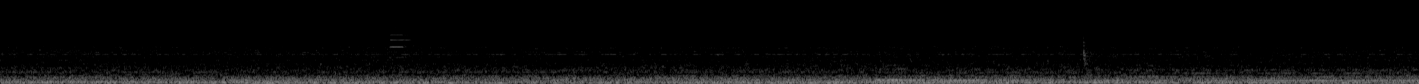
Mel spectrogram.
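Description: Steady low rumble of jet airliner engines on the airfield, swelling a little in the second half. A short electronic beep comes about four seconds in, and a faint click near the end.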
